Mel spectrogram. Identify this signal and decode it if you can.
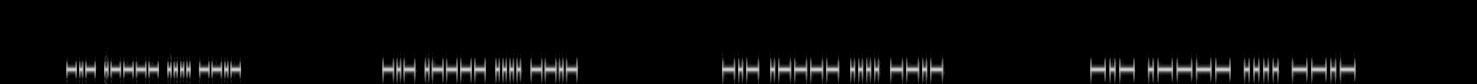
Morse code, heard as a keyed tone, about 29 wpm, 700 Hz. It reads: K1HQ K1HQ K1HQ K1HQ
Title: Speed Racing - USA 1x2 Call Signs 25wpm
